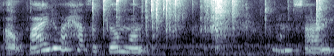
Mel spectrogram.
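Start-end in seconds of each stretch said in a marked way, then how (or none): none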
